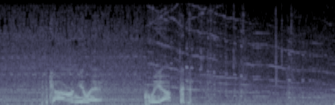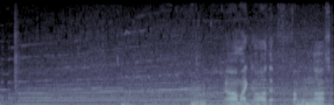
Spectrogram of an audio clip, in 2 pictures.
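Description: A race car engine drones steadily, rising and falling in pitch.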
